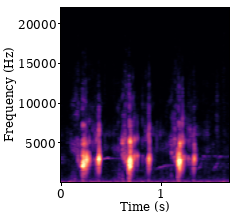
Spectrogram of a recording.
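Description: Dry, gritty crunching clicks, roughly two per second as the loose link is worked by hand: a worn-out, ungreased sway bar link ball joint.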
